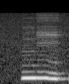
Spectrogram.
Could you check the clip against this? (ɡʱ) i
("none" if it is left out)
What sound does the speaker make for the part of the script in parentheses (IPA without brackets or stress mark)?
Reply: ŋ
